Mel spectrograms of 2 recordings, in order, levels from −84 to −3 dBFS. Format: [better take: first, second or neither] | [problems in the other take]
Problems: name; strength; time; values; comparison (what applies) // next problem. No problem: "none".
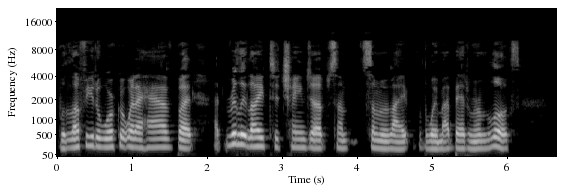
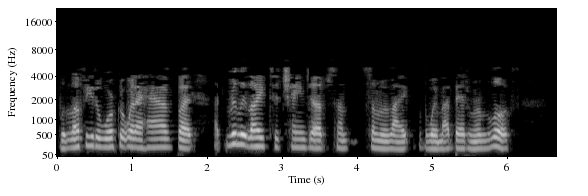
first | garbled, watery; badly; nothing above 4.5 kHz; slightly in the first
